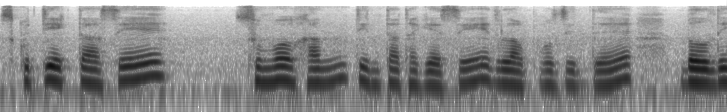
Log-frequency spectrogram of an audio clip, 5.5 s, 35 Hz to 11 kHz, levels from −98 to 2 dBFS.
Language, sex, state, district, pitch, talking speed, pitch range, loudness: Nagamese, female, Nagaland, Dimapur, 160 Hz, 165 wpm, 145-175 Hz, -19 LUFS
